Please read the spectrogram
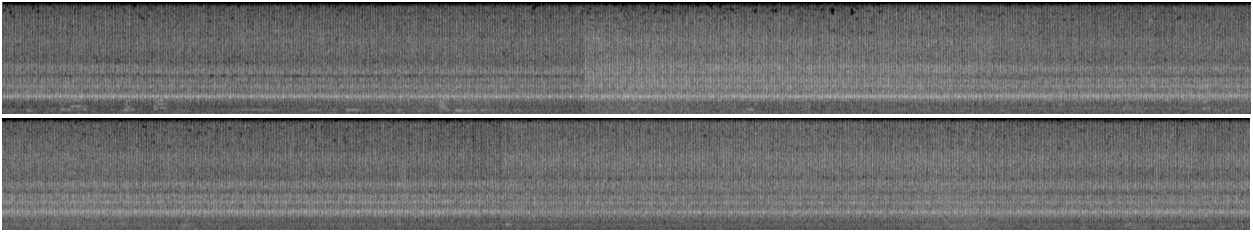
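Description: A mobile water-filtration unit's machinery running steadily, with a constant high whine and an engine-like drone that grows louder and fuller about seven seconds in, under the murmur of a crowd's voices.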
